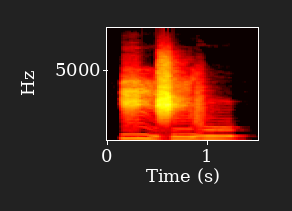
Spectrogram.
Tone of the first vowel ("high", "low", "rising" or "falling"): falling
